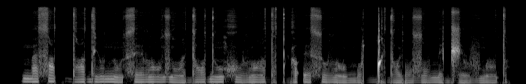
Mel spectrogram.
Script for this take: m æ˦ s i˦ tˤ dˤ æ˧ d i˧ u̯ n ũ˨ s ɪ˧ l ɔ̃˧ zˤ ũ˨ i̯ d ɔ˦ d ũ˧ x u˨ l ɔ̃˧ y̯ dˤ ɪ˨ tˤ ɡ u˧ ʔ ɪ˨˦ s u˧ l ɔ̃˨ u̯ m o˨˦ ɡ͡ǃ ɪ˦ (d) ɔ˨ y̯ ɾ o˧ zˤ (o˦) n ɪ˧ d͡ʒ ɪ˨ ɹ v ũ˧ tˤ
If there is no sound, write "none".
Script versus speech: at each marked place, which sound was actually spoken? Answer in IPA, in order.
d, u˦

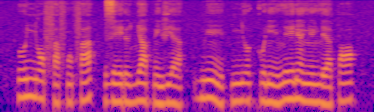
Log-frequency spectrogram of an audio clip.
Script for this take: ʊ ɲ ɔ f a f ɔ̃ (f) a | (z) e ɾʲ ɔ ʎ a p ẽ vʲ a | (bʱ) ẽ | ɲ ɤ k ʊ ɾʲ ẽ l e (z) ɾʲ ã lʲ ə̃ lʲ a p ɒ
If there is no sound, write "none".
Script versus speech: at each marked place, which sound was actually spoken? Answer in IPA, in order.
f, z, b, none

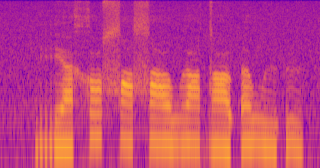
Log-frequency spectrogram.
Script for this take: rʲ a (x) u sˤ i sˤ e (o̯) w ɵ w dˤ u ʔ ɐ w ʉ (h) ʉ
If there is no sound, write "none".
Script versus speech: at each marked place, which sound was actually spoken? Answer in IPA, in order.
x, o̯, ʔ

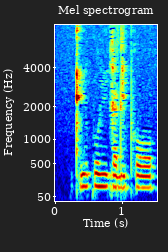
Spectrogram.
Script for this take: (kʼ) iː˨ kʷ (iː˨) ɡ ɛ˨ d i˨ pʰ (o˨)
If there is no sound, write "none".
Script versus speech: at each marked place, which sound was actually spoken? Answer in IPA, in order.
kʼ, iː˨, o˦

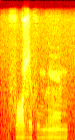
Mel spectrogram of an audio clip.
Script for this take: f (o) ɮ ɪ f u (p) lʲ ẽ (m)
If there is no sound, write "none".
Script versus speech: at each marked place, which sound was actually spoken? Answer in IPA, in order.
ɔ, m, m

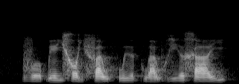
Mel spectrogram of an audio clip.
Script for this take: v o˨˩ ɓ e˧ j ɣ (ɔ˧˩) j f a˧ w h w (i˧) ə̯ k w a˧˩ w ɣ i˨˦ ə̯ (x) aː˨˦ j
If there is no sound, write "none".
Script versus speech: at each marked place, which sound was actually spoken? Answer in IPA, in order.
ɔ˧˩, ɨ˧, x

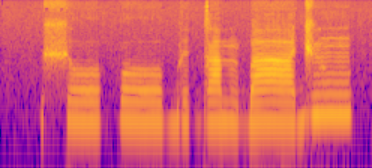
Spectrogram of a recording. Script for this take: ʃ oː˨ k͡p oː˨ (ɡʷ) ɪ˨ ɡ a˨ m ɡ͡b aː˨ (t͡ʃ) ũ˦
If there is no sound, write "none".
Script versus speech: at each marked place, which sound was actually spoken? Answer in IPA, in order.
b, d͡ʒ

